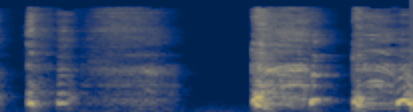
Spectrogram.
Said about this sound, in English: I'm going to pause here. Okay, a bit of a coughing fit there.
